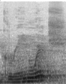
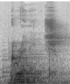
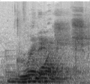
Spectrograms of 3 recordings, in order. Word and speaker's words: Greenwich: Okay, now that's got a famous museum there and a timeline, okay, but it's pronounced Greenwich. Greenwich. So one E essentially and no W.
